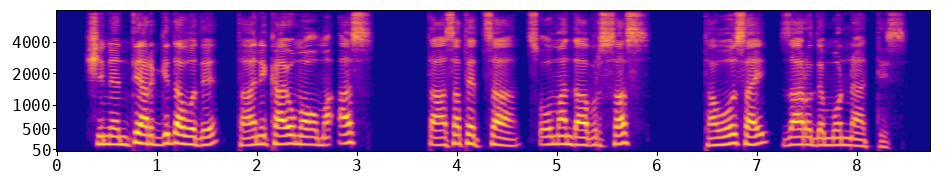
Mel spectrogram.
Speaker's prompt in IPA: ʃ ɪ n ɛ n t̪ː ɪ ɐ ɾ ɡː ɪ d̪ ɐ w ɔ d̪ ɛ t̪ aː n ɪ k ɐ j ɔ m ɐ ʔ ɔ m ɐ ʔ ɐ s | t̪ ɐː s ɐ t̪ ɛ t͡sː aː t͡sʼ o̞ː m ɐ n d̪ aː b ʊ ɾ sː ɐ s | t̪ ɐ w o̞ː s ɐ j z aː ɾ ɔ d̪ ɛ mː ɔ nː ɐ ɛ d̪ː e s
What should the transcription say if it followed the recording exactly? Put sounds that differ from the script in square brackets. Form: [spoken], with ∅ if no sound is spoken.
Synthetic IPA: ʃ ɪ n ɛ n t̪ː ɪ ɐ ɾ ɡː ɪ d̪ ɐ w ɔ d̪ ɛ t̪ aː n ɪ k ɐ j ɔ m ɐ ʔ ɔ m ɐ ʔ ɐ s | t̪ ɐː s ɐ t̪ ɛ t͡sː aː t͡sʼ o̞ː m ɐ n d̪ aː b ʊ ɾ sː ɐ s | t̪ ɐ w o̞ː s ɐ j z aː ɾ ɔ d̪ ɛ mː ɔ nː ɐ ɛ [t̪ː] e s

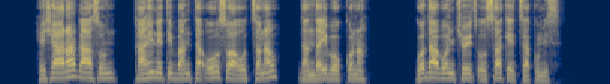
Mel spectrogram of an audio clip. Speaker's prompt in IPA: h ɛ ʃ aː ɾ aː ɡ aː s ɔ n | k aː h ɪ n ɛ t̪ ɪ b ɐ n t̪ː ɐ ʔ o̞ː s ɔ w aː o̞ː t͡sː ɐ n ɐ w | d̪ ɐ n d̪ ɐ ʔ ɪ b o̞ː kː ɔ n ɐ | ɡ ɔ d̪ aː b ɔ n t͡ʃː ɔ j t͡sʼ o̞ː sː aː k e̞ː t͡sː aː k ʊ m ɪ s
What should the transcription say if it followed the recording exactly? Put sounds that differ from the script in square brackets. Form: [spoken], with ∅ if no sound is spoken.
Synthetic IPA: h ɛ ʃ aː ɾ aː ɡ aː s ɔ n | k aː h ɪ n ɛ t̪ ɪ b ɐ n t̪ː ɐ ʔ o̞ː s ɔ w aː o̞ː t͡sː ɐ n ɐ w | d̪ ɐ n d̪ ɐ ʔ ɪ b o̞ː kː ɔ n ɐ | ɡ ɔ d̪ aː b ɔ n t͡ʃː ɔ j t͡sʼ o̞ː sː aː k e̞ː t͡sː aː k ʊ m ɪ s

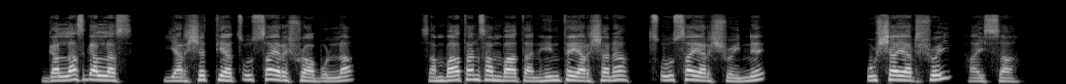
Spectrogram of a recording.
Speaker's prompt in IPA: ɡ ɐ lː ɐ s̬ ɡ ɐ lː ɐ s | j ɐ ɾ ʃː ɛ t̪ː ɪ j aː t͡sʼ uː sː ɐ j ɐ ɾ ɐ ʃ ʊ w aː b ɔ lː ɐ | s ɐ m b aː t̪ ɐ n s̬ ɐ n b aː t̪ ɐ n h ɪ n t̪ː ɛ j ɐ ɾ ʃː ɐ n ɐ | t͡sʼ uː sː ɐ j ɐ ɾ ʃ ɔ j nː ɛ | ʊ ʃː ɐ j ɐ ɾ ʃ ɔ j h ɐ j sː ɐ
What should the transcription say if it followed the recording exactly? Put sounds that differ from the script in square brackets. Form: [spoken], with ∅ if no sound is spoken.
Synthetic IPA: ɡ ɐ lː ɐ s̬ ɡ ɐ lː ɐ s | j ɐ ɾ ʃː ɛ t̪ː ɪ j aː t͡sʼ uː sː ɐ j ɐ ɾ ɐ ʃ ʊ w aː b ɔ lː ɐ | s ɐ m b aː t̪ ɐ n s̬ ɐ [m] b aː t̪ ɐ n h ɪ n t̪ː ɛ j ɐ ɾ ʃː ɐ n ɐ | t͡sʼ uː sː ɐ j ɐ ɾ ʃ ɔ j nː ɛ | ʊ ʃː ɐ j ɐ ɾ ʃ ɔ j h ɐ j sː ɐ

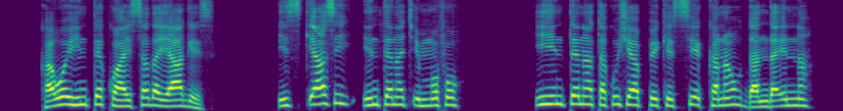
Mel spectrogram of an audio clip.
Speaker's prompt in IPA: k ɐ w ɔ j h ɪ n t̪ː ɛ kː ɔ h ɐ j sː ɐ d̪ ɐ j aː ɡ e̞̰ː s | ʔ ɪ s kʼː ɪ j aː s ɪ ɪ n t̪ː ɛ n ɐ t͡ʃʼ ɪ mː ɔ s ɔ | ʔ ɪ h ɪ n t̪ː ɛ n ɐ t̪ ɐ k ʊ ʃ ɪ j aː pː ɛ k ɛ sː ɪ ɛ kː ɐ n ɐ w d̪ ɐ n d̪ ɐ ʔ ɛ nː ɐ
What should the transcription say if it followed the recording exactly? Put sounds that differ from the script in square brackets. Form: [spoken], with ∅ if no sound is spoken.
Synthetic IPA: k ɐ w ɔ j h ɪ n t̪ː ɛ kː ɔ h ɐ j sː ɐ d̪ ɐ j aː ɡ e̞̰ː s | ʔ ɪ s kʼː ɪ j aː s ɪ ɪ n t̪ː ɛ n ɐ t͡ʃʼ ɪ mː ɔ [f] ɔ | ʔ ɪ h ɪ n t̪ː ɛ n ɐ t̪ ɐ k ʊ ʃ ɪ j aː pː ɛ k ɛ sː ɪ ɛ kː ɐ n ɐ w d̪ ɐ n d̪ ɐ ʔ ɛ nː ɐ

